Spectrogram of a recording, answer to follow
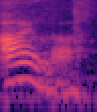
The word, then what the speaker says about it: Islay: Is it Islay? It's not, but that'll make them mad. It's Islay.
